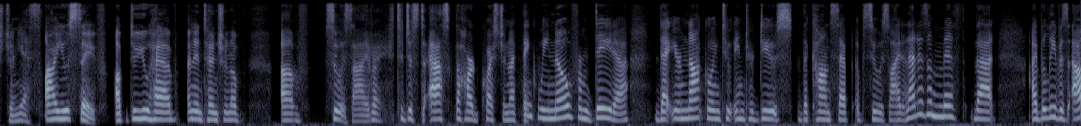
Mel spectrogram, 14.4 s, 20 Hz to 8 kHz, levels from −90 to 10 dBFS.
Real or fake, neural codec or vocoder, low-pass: fake; codec, 16 kHz in and 24 kHz out, 0.4 kbps, LongCat-Audio-Codec, two codebook decoder; 7.2 kHz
